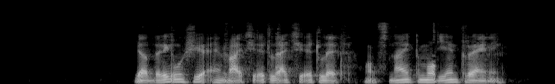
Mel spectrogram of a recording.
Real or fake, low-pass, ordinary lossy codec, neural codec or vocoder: fake; 7.2 kHz; MP3, 32 kbps; codec, 16 kHz, 4 kbps, FunCodec, trained on Chinese and English, 50 frames a second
